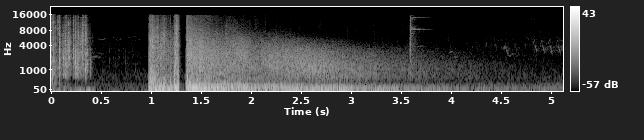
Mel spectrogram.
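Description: Several explosions boom and rumble away.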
